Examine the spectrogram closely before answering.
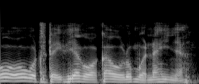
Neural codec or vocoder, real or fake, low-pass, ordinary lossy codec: codec, 16 kHz, 4.8 kbps, FACodec; fake; 7.2 kHz; none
